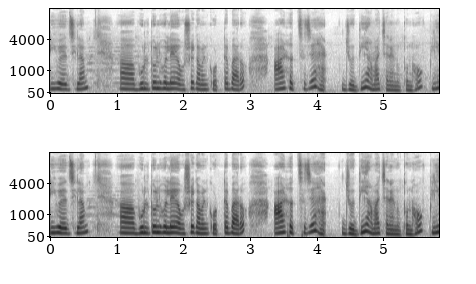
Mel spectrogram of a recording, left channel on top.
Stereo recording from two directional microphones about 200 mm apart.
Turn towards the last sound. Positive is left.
turn(degrees=-30)  # may be behind; listen again after turning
